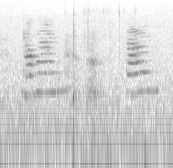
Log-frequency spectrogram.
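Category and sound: animal, cat meowing loudly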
